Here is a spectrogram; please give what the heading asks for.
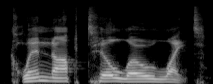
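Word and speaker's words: clinoptilolite: So if you guys want to know how to say this, Clenoptillo light, that's how you say it.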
